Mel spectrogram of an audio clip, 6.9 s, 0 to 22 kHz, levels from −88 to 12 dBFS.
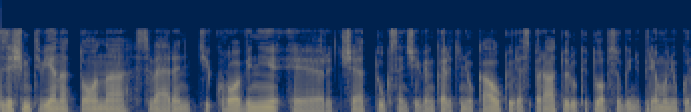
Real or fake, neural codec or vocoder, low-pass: real; none; 7.2 kHz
